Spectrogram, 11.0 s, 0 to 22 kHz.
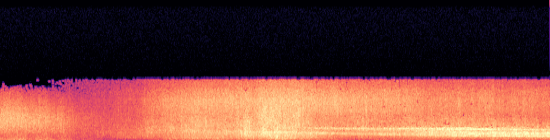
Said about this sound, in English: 500 feet. We're going to hit the water about a quarter of a mile off the beach.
